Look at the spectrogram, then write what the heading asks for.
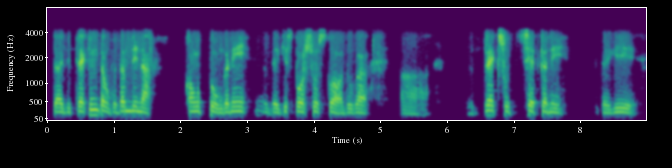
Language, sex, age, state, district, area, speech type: Manipuri, male, 30-45, Manipur, Thoubal, rural, conversation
